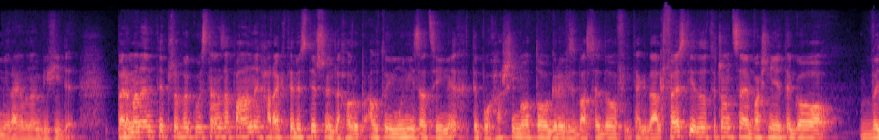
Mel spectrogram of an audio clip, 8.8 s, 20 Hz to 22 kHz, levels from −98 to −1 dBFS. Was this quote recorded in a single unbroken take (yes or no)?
no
